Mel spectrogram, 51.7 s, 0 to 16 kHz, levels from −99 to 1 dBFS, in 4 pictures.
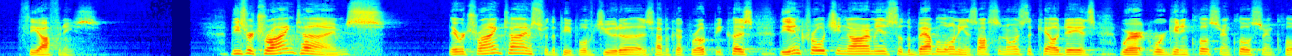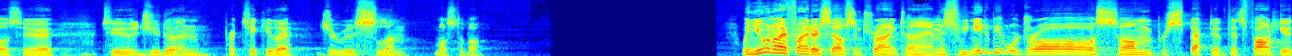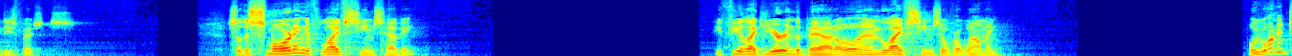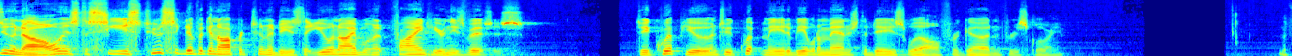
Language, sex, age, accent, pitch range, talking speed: English, male, 50-69, American, 100-155 Hz, 155 wpm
